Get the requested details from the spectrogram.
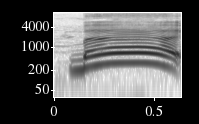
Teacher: Ba itu mad tabi'i ya, karena fathah bertemu dengan alif dibaca 2 harokat.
